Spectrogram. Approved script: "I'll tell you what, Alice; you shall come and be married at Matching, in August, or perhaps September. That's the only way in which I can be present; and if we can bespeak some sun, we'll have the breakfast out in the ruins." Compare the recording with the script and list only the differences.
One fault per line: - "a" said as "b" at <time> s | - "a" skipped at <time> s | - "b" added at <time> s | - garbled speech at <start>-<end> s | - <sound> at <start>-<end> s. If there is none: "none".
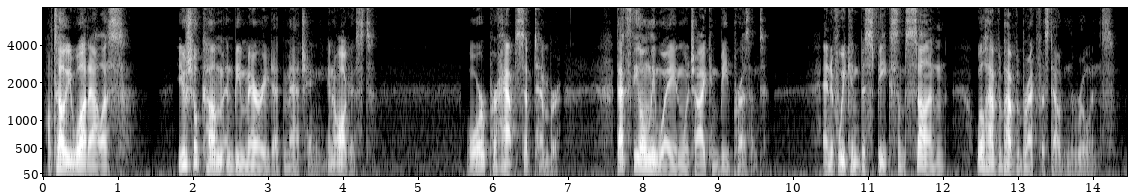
- "have the" added at 12.8 s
